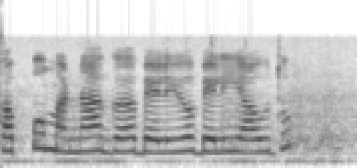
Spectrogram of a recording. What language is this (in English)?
Kannada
